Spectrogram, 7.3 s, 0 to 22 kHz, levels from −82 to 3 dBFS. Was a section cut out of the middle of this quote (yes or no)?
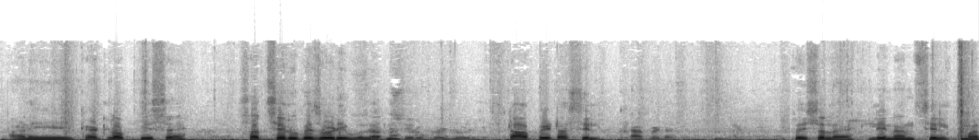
yes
